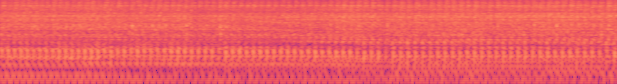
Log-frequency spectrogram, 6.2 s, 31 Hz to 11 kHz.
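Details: 1939 Lauson RSM 1hp marine inboard, air-cooled single-cylinder (5.9 cu in, rated 2300 rpm), audio-tuned straight pipe: steady putter with crisp, even exhaust beat, no knocks or misses; running smoothly.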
